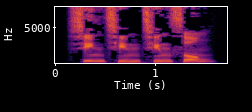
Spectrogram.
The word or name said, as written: 轻松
